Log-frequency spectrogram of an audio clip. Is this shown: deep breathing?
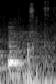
no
